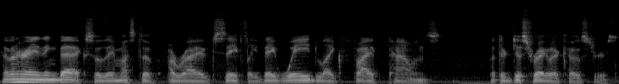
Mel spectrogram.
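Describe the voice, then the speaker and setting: In a very clean recording with a silent background, a man with an American accent speaks at a fairly quick pace in a very deep, low voice with ordinary pitch variation. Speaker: eBay reseller. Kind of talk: live stream sales update. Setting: live stream. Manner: loud; casual.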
